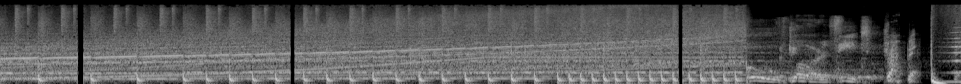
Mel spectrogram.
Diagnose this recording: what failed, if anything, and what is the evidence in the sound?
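Codec stage, a gap at a join of encoded pieces: silences of 64, 51 and 47 ms at 0.77, 2.90 and 6.78 s. Each piece's untrimmed encoder delay and end padding remain.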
